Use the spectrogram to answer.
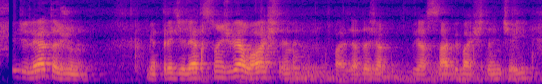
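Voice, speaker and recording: Noticeable background noise and audible room echo fill the recording. The speech moves at a fairly quick pace with fairly even intonation and long, frequent pauses. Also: man, fairly high pitch for a man. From Petrópolis, Rio de Janeiro, Brazil. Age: 30s. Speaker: kite flyer, YouTuber. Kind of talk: casual interview. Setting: recording himself on phone front camera.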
